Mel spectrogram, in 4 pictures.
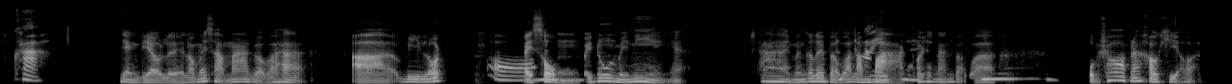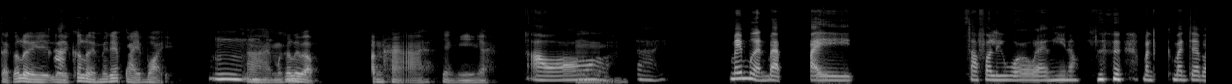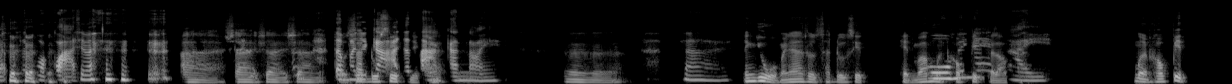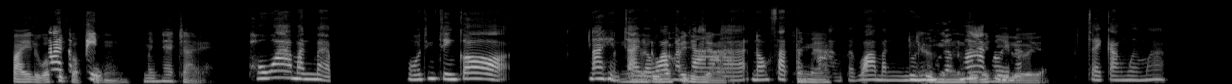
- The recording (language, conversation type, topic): Thai, unstructured, คุณคิดว่าการเที่ยวเมืองใหญ่กับการเที่ยวธรรมชาติต่างกันอย่างไร?
- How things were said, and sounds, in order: tapping; chuckle; laughing while speaking: "ใช่ไหม ?"; chuckle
